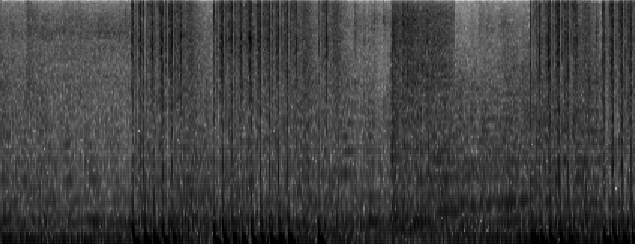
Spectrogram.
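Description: Several bursts of rapid automatic rifle fire, starting about a second in and again near the end, over a tense film score.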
